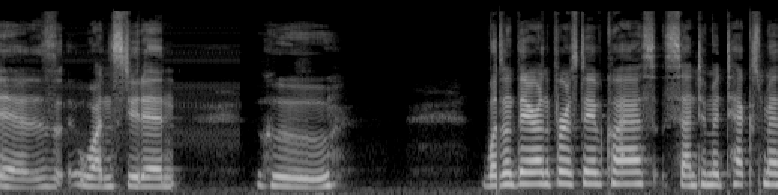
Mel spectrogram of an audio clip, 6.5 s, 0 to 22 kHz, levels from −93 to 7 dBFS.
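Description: Linear timecode running at 29.97 frames per second leaks in from a neighbouring line from 0 to 2.0 s, adding a faint chirping warble between roughly 1 and 2 kHz, about 40 dB below the speech. At 4.14 to 4.17 s, a corrupt frame is muted: a damaged compressed frame was rejected and replaced with silence, leaving an abrupt 32 ms hole, about one frame long, just before "there on the first".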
